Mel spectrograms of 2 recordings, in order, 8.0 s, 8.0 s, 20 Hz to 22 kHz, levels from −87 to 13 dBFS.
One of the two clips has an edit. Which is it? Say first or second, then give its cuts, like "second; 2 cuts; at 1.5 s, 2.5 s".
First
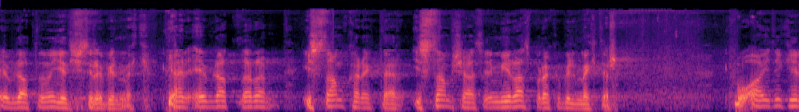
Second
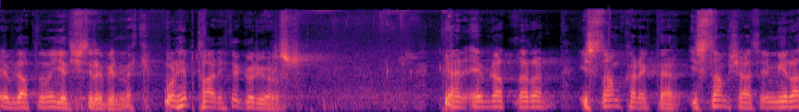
first; 1 cut; at 1.6 s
